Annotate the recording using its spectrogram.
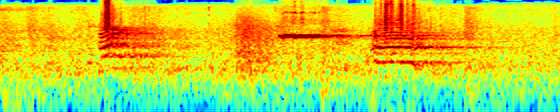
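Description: A young man gives sharp, loud shouts in a large echoing hall.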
